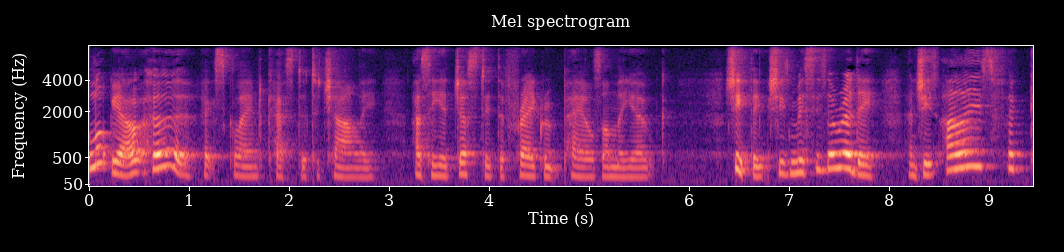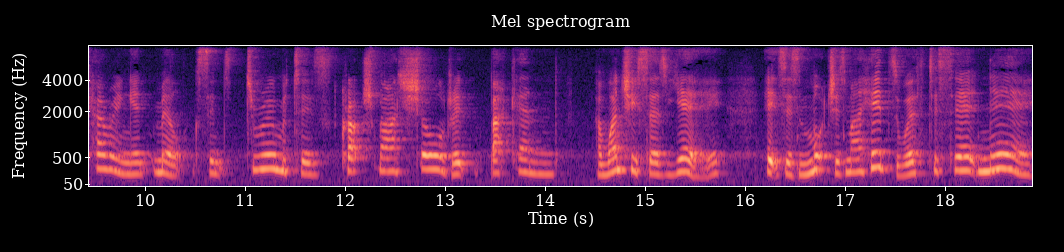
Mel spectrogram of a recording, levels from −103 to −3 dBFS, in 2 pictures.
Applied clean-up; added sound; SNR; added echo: none; none; none; none.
